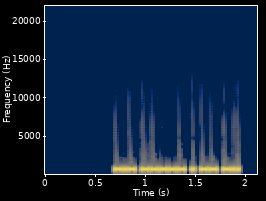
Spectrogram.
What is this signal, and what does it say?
Morse code, heard as a keyed tone, about 44 wpm, 700 Hz. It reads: K0EMD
